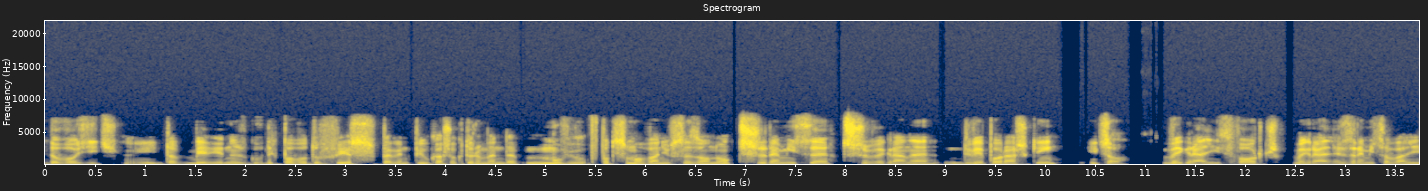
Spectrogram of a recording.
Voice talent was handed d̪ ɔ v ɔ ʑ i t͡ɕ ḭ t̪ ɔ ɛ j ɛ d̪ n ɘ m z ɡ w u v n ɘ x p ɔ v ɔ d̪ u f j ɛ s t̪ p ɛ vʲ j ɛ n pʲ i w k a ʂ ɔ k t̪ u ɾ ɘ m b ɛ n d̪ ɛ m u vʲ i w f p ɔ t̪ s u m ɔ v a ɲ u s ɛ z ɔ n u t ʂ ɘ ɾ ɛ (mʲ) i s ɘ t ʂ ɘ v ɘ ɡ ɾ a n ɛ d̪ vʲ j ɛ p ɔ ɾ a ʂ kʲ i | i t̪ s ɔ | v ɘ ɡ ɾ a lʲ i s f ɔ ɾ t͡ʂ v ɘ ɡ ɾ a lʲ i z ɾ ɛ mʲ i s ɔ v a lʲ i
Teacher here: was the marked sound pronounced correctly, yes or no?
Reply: yes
